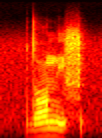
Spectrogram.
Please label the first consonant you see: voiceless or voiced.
voiced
